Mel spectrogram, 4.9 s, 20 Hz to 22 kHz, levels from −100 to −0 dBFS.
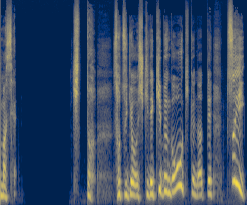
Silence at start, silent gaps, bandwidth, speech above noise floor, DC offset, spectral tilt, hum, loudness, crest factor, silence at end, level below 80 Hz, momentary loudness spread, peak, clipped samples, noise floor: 0 s; none; over 20 kHz; 67 dB; under 0.1%; -2.5 dB/octave; none; -17 LUFS; 16 dB; 0.1 s; -80 dBFS; 13 LU; -2 dBFS; under 0.1%; -84 dBFS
